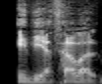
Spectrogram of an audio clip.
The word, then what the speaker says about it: Idiazabal: Idiazabal.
